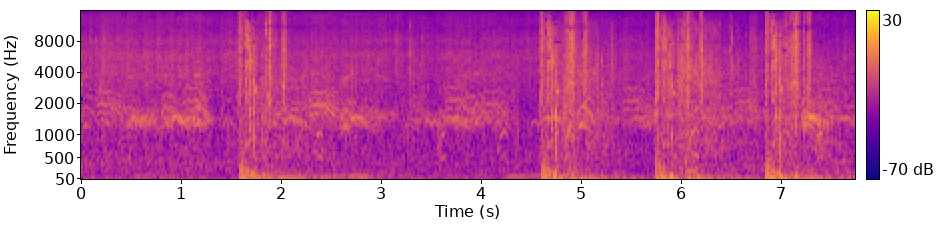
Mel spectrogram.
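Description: Crows in Red Dead Redemption caw in a loud, close flurry, the harsh calls repeating in patches, with sharp gunshot bursts cutting in four times over the noisy game scene.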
